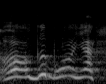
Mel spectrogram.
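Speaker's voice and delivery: high silly voice cheering the puppy on a leash walk; silly dog-praising voice. Retold or imitated. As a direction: coo at the puppy in a goofy high voice. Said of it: "you have to say it in that silly voice".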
